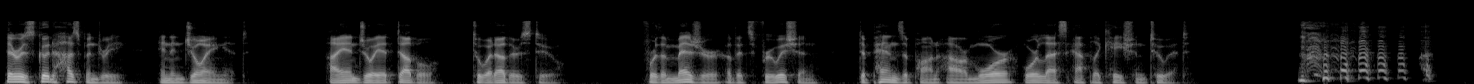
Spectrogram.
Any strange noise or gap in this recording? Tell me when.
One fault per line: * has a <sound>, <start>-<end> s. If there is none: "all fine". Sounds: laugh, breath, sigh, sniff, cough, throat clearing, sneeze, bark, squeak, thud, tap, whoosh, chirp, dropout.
* has a laugh, 13.0-14.5 s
